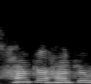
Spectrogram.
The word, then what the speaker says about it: Hunter x Hunter: If you don't know what Hunter x Hunter is, also it's pro it, people, it's pronounced Hunter Hunter, but it's X Hunter. I say Hunter x Hunter.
